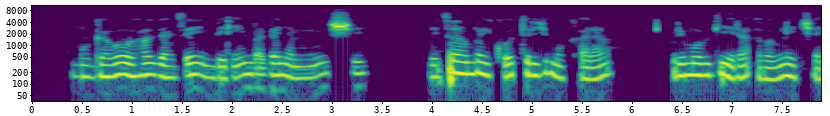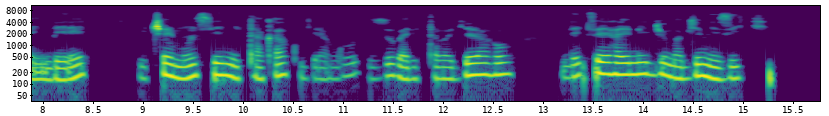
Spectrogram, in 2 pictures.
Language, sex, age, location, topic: Kinyarwanda, female, 18-24, Nyagatare, government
